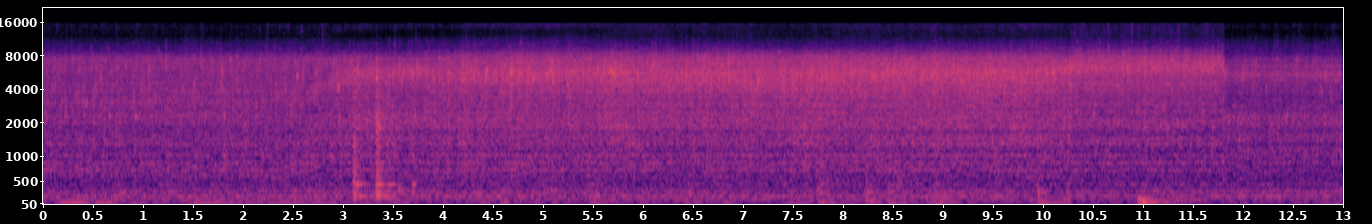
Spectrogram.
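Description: Chicken pieces, chopped tomato and chilli powder sizzling in hot oil in a nonstick wok, a steady frying hiss. It grows louder about three seconds in and drops back near the end.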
